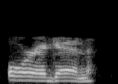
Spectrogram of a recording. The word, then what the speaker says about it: Oregon: It's Oregon. Thanks, guys. – So, I mean, overall, I think a good voicemail. And you do need to pronounce Oregon correctly. You call it Oregon. – How do we spell it? – O-R-E-G-O-N. Now, if it was O-R-E-G-O-N-E, maybe Oregon would make sense. But Oregon. Just say it. Let it roll off your tongue real quick.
